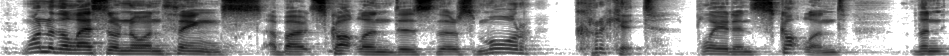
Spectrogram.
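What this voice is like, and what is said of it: Scottish accent. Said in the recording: “people realize from the accent that I really do not originate from Chicagoland, and I'm Scottish”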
